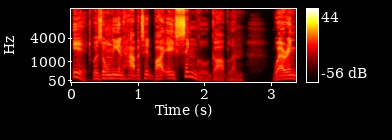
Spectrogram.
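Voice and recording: A natural voice reads aloud. Its intonation is lively.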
